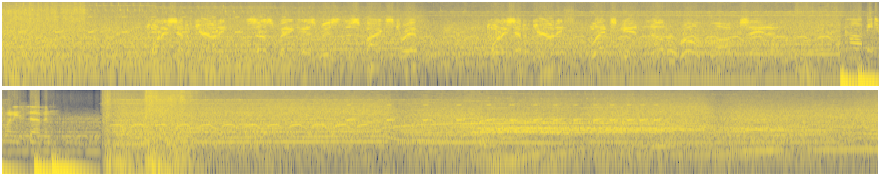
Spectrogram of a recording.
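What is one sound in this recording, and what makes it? A racing car engine roars and revs steadily.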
